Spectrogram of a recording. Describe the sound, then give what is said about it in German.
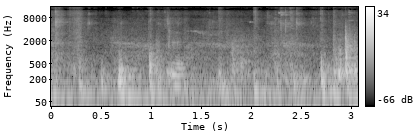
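Hoofbeats of a horse walking back into its stable, a soft, uneven clip-clop of a few steps, faint over low background noise. “So, da kommt Sisverhahn zurück in seinen Stall.”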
